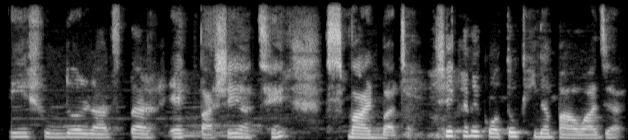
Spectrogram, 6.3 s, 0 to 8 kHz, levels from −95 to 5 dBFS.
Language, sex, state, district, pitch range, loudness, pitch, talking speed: Bengali, female, West Bengal, Purulia, 185-230 Hz, -19 LUFS, 205 Hz, 135 wpm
